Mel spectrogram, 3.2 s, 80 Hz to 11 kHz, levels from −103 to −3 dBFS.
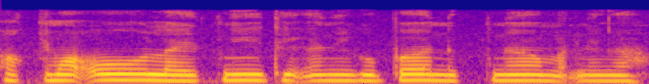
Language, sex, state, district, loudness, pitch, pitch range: Garo, male, Meghalaya, South Garo Hills, -14 LUFS, 180 Hz, 175-185 Hz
